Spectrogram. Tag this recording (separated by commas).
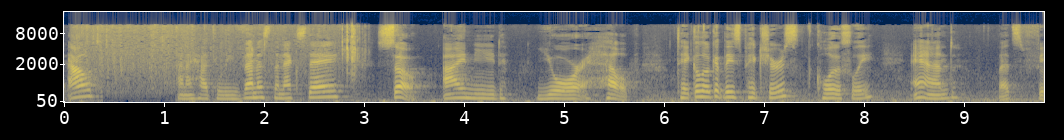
Speech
